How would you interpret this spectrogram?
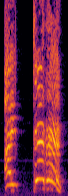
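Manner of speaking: high triumphant little voice; happy shout. A narrator's reading. Little fish after blocking the filter, happy shout. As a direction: burst out proud of yourself. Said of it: "he shouts happily".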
